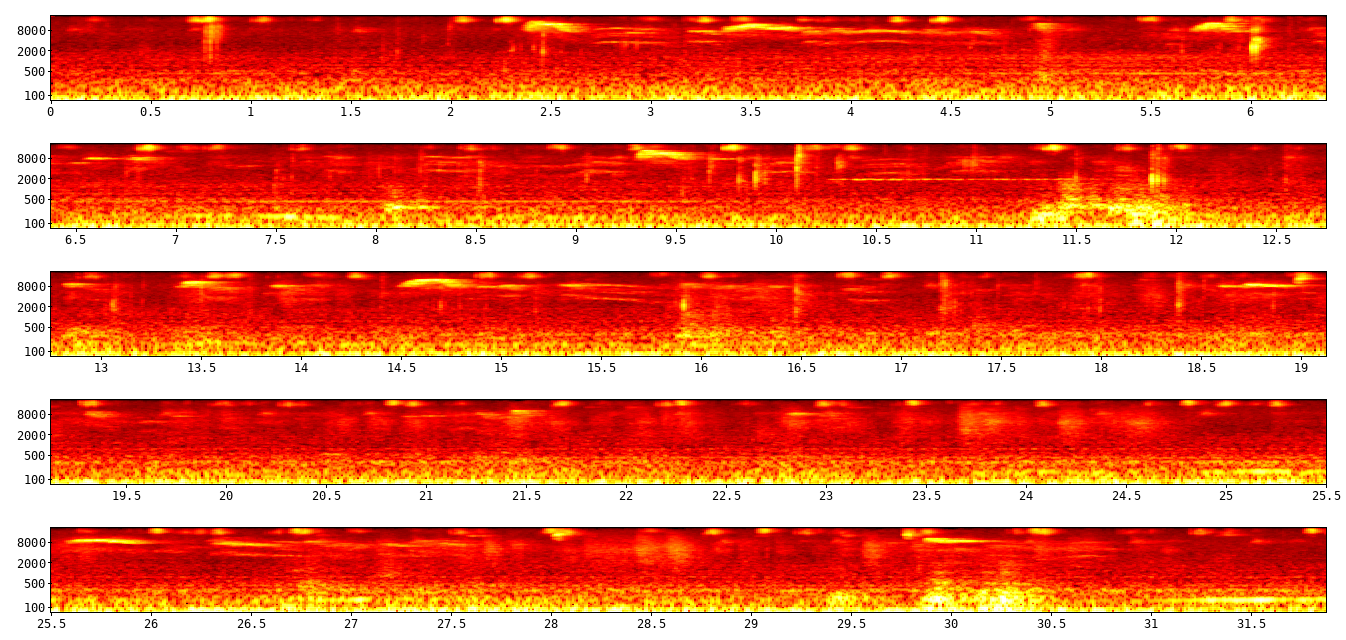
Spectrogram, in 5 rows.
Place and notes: Vicolo dei Calafai, Trieste, Italy - near Comando Militare
night creatures and their doings
8 September 2013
